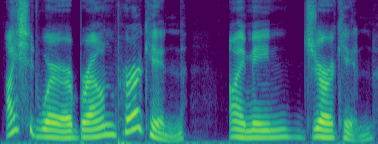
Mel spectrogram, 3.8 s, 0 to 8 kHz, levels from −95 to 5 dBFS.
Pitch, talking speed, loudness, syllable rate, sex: 160 Hz, 125 wpm, -16 LUFS, 3.4 syllables/s, male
